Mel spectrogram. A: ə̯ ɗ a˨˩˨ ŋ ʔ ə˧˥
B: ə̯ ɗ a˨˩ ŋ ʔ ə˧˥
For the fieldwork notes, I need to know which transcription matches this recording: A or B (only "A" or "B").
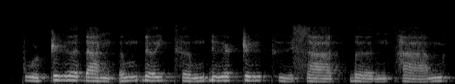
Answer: B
